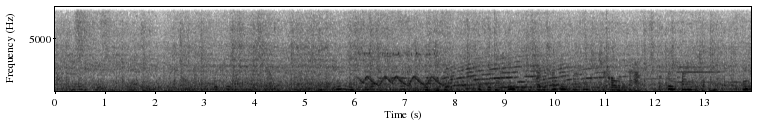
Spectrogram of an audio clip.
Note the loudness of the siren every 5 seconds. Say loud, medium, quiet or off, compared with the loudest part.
off, loud, medium.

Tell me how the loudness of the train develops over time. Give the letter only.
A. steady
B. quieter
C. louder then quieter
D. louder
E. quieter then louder
A.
